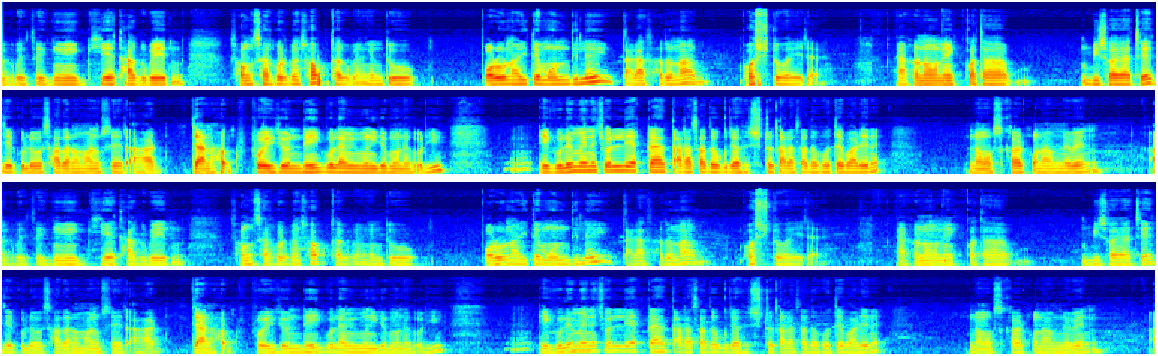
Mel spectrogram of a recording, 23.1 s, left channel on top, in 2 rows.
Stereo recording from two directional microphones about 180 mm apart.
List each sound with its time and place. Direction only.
0.1 s speech: 35° left (ahead or behind)
9.4 s speech: 50° left (ahead or behind)
12.2 s speech: 25° left (ahead or behind)
14.0 s speech: 45° left (ahead or behind)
